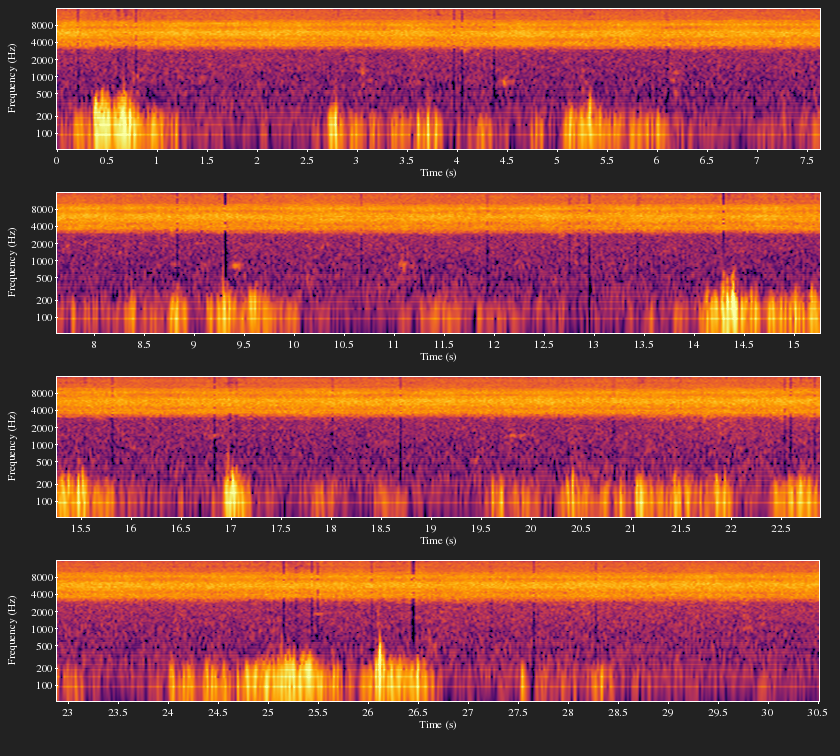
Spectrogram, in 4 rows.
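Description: A steady high-pitched chorus of insects buzzing throughout, broken by short low rumbles and thuds every few seconds, the loudest about half a second in, around 14 s and around 26 s.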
